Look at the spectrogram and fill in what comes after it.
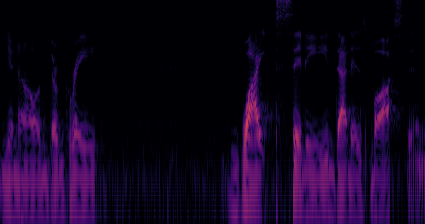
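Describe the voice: A man with a low-pitched voice speaks in an American accent.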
